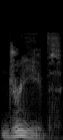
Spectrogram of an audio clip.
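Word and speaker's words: Drews: grins at my request miss abell spelled the cousin's name which was d-r-e-w-s pronounced dreaves in german she informed me her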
